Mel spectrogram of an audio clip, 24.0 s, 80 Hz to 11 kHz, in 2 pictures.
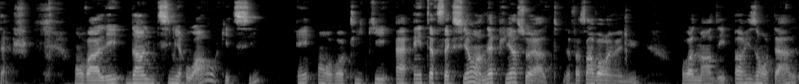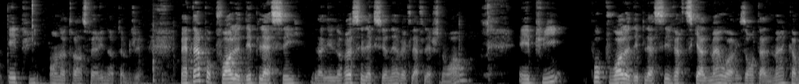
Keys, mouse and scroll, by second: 2.5 o, 8.4 alt+click, 11.8 click, 13.5 click, 16.9 click, 18.1 click, 20.0 scroll down 1, 20.5-22.4 scroll down 54, 21.4-21.8 Down, 22.4-23.2 Down.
